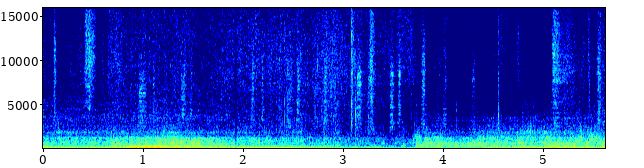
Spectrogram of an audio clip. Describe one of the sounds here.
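A car engine hums and revs steadily from inside the cabin.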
